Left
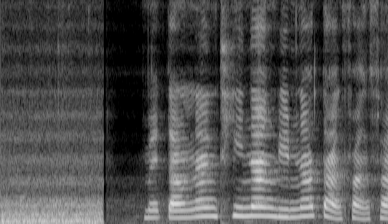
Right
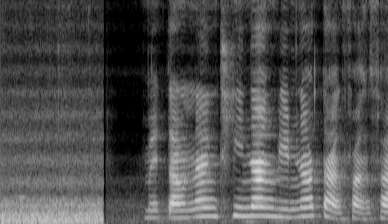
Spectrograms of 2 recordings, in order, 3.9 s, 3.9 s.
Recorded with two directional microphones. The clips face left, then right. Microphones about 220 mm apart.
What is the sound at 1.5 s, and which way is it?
A woman's voice, 35° left (ahead or behind).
